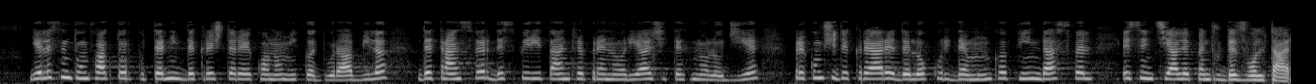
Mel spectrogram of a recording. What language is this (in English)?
Romanian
